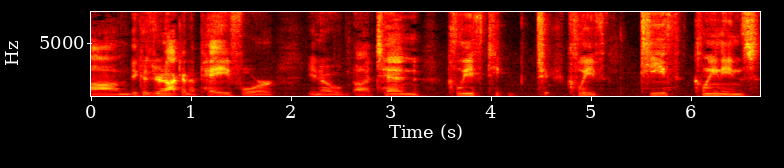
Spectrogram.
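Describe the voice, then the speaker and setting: Speaking at a very slow pace, a man with a medium pitch and a bright, sharp tone shows ordinary pitch variation. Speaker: fitness coach. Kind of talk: live stream business advice. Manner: halting, many fillers and repeats.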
